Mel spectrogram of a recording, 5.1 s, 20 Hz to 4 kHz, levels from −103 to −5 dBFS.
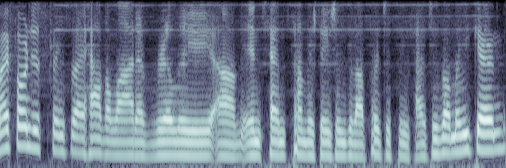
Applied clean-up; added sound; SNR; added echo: neural separator model SepFormer WHAM!.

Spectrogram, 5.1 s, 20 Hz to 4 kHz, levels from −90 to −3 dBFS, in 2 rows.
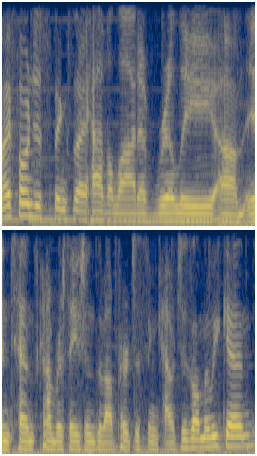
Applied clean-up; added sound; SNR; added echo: none; none; none; none.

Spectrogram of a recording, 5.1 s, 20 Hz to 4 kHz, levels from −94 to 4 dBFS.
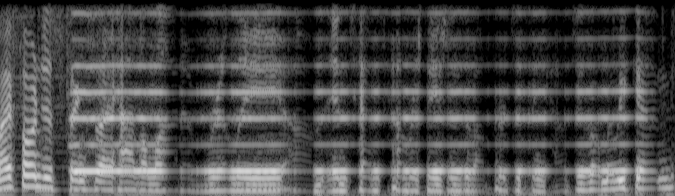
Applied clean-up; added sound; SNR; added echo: neural mask model RNNoise.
